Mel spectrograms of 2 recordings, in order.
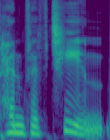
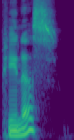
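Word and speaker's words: PEN15: Is that how you say the name of that show? It's not just pronounced penis? – No, it's called Pen 15.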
